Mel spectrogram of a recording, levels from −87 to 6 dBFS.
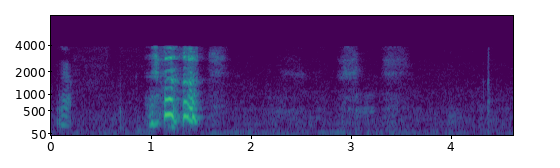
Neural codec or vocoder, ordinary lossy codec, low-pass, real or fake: codec, 44.1 kHz, 7.8 kbps, DAC; AAC, 16 kbps; 7.2 kHz; fake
